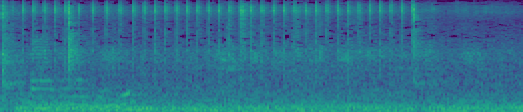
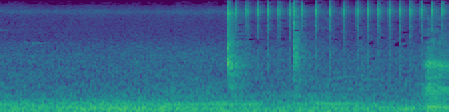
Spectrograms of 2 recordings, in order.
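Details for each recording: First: Magnet-type gas water heater tested without gas: rapid sharp ticking of spark igniter with solenoid clicks over low hum; ignition circuit working normally after long disuse. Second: Gas magnet-type water heater with the thermostat socket disconnected to simulate a fault: the valve clicks open, the igniter keeps ticking about ten per second, but the safety cuts the gas after a second; open (broken) thermostat.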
